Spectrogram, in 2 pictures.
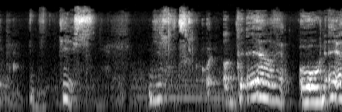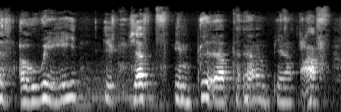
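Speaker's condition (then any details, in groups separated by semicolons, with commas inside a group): Dystonia; generalized dystonia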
